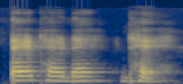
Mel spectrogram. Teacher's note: जो मूर्धन्य ध्वनि है मित्रों, वो है ट, ठ, ड, ढ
